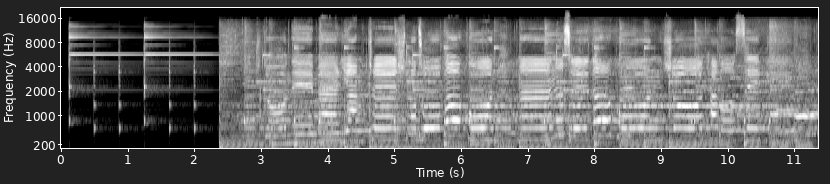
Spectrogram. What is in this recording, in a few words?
Vocal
